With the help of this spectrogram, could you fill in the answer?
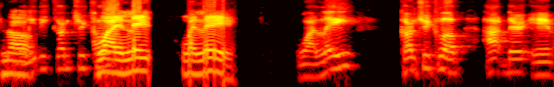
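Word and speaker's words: Waialae: Walili, did I say it right? No. Walili Country Club. Wale Country Club out there in obviously Hawaii.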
